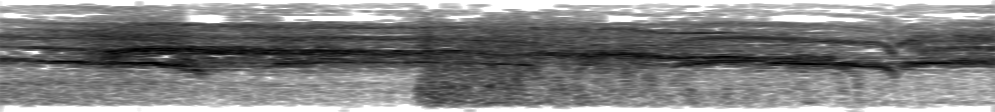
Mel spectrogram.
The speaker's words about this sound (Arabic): هذا أب استيقظ من نومه فزعا خائفا على صراخ في بيته، فمن كان الصارخ المستغيث؟ لقد كانت بنيته الصغيرة.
